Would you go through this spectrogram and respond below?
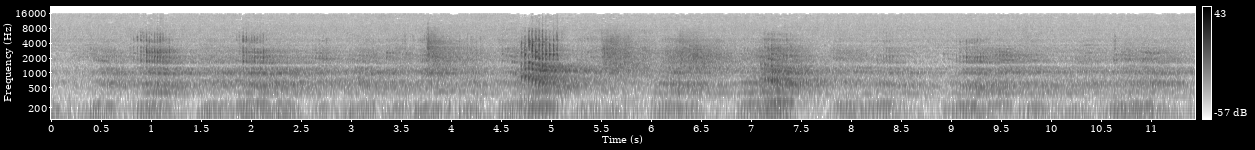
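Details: A fallow deer buck in the rut on 22 October 2022 groans with deep, belching grunts at a steady pace.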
